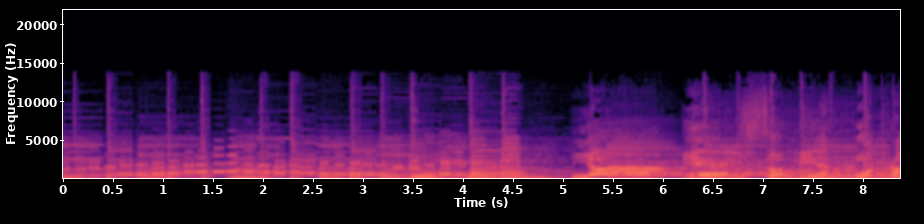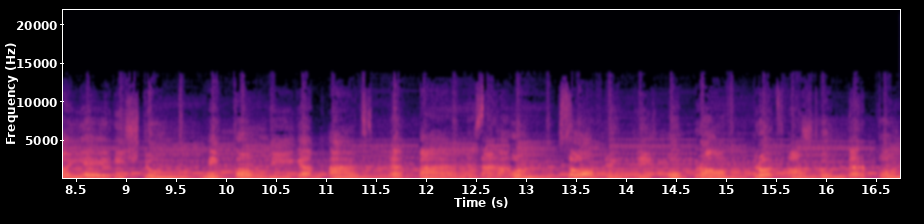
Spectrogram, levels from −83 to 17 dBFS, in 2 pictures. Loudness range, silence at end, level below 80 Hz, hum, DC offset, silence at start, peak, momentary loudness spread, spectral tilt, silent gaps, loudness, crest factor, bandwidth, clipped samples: 3 LU; 0 s; -26 dBFS; none; under 0.1%; 0 s; -2 dBFS; 6 LU; -5 dB/octave; none; -17 LUFS; 16 dB; 14 kHz; under 0.1%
